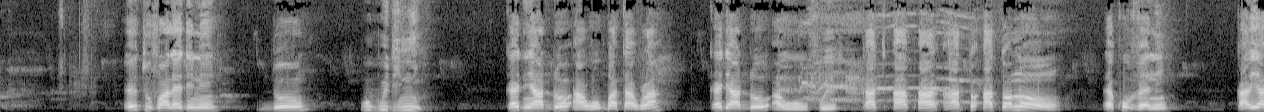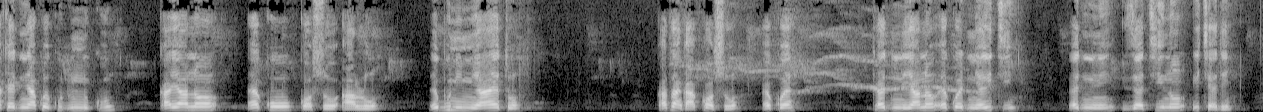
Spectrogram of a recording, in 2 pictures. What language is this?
Ikposo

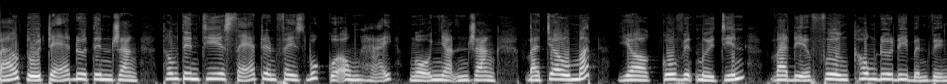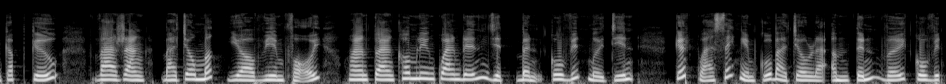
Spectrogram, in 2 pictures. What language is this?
Vietnamese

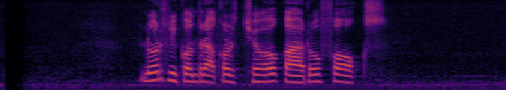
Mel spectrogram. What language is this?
Javanese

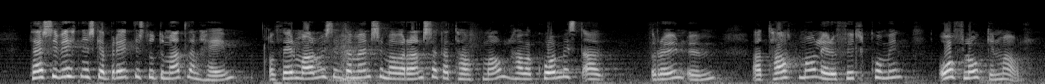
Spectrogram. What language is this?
Icelandic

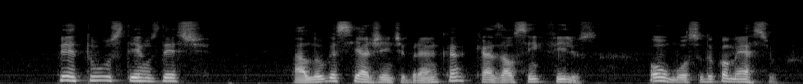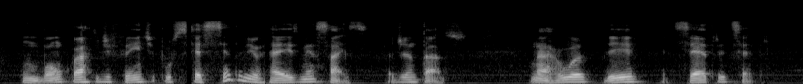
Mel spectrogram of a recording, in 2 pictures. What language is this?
Portuguese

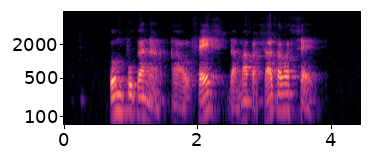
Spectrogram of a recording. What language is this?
Catalan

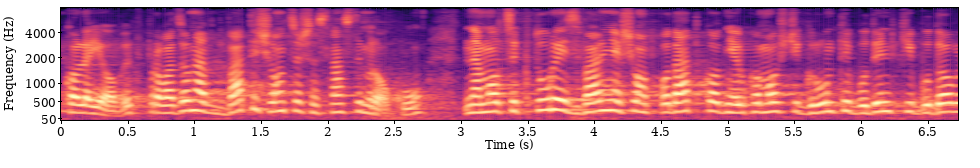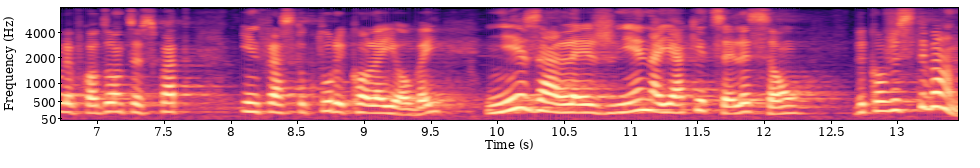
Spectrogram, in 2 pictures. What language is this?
Polish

